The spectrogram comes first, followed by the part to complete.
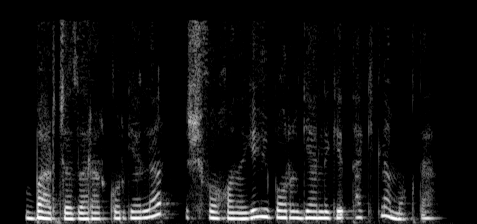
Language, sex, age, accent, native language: Uzbek, female, 19-29, Toshkent shahri, Uzbek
